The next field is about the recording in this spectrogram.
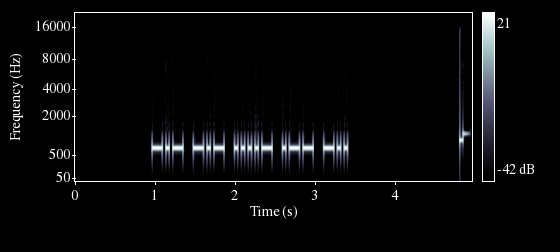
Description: Morse code, heard as a keyed tone, about 28 wpm, 700 Hz. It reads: KK4WD
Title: USA Call Signs - 5 Characters - 4x Character Spacing - 28wpm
